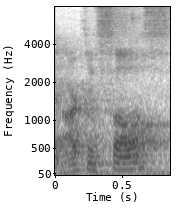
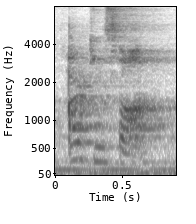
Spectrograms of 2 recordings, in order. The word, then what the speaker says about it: Arkansas: everybody that lives here why we don't pronounce like the s's yeah arkansas i don't get why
